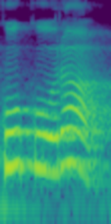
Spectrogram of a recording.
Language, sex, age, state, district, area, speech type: Odia, female, 18-30, Odisha, Khordha, rural, read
